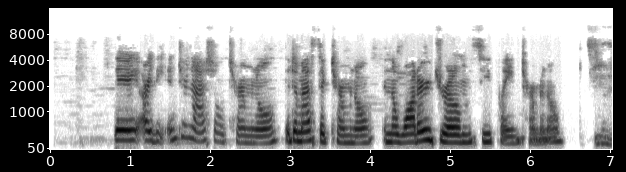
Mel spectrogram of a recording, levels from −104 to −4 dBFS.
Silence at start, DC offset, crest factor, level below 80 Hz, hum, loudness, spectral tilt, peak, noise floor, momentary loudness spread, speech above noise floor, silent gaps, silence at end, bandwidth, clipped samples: 0.8 s; under 0.1%; 16 dB; -68 dBFS; none; -18 LUFS; -6 dB/octave; -2 dBFS; -65 dBFS; 15 LU; 48 dB; none; 0 s; 7.2 kHz; under 0.1%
